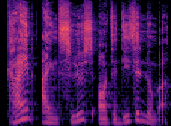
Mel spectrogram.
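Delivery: slow, soft automated operator voice; automated German operator announcement; German phone recording. Retold or imitated. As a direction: recite it like the recorded phone message. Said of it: "it would go".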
